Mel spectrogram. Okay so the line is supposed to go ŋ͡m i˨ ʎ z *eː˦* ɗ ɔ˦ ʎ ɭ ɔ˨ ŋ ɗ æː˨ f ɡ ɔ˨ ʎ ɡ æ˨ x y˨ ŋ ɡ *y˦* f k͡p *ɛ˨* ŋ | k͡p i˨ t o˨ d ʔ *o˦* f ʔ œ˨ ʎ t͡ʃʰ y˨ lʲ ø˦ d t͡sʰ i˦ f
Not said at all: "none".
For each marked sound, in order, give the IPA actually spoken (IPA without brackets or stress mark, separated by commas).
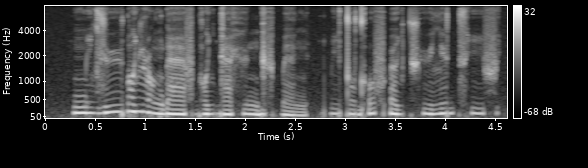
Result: yː˦, y˨, ɛ˨, o˦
